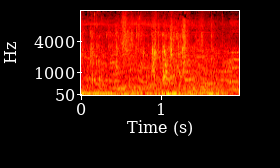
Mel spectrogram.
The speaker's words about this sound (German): Pascal Uma Okello sitzt vor einer Metallschüssel. Mit der bloßen Hand rührt er durch schlammiges Wasser.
